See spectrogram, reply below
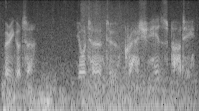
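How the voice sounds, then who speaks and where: An actor playing a loyal, formal butler in a video game, speaking dryly and precisely. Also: male voice, low voice, takes it slowly. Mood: dry, composed. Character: loyal, formal male butler aiding a vigilante. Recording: loud storm and action noise behind.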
